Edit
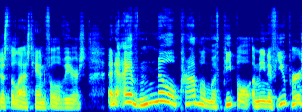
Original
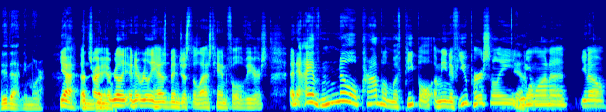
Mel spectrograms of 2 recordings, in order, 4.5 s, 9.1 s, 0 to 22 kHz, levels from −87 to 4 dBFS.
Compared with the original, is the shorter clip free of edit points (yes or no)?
yes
